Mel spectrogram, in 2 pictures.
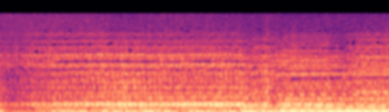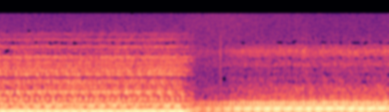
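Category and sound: vehicle, car engine running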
